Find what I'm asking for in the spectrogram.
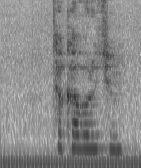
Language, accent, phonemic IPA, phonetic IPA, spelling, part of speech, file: Armenian, Eastern Armenian, /tʰɑkʰɑvoɾuˈtʰjun/, [tʰɑkʰɑvoɾut͡sʰjún], թագավորություն, noun, Hy-թագավորություն.ogg
- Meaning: 1. kingdom, realm 2. kingdom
